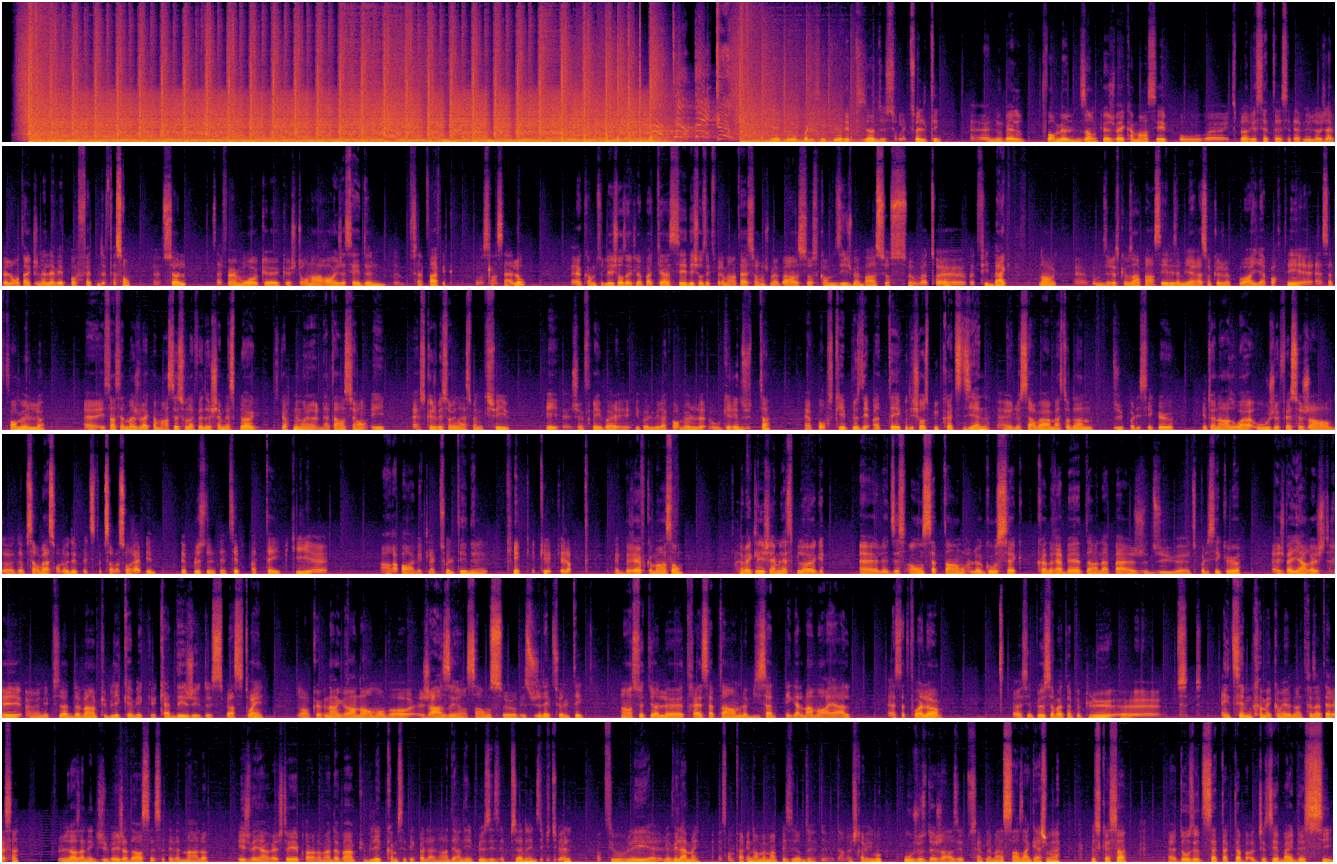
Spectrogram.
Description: Bon… je saute à l’eau et je repars un podcast sur l’actualité en mode seul.
Aussi, et probablement le plus audible, j’ai eu un glitch à l’enregistrement.
Pour l’aspect technique, j’ai oublié de retirer un filtre lors de l’enregistrement, ce qui fait que la bande originale est “instable”.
